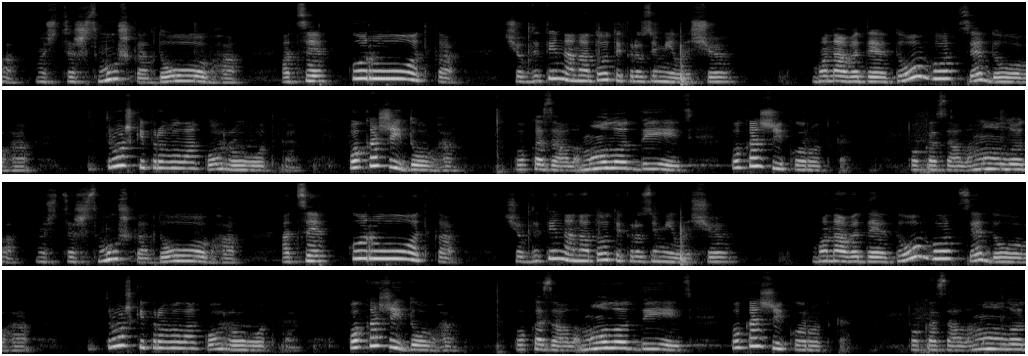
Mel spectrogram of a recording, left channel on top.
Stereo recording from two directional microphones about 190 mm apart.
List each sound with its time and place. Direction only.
0.0 s a woman's voice: 5° right (ahead or behind)
5.0 s a woman's voice: 10° right (ahead or behind)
